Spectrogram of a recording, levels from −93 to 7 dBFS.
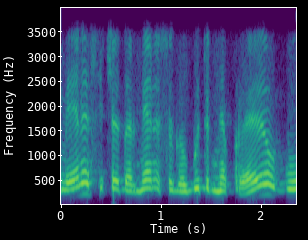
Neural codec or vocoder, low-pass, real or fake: none; 3.6 kHz; real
